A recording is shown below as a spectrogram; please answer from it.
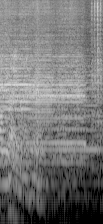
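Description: A small string-and-guitar ensemble playing layered, sustained notes, with a rough, scraping noise about a quarter second in, easing off near the end.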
